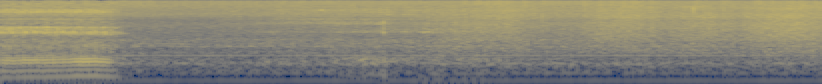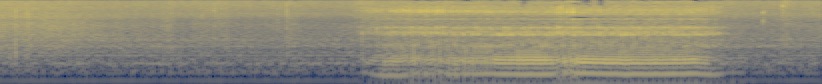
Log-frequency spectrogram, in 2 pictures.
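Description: Loud rattling snore on the in-breath with a quiet breath out between, from a sleeping bulldog in a quiet room.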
